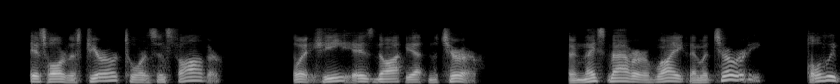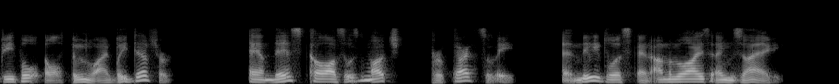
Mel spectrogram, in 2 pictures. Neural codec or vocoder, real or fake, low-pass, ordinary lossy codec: codec, 16 kHz, 0.5 kbps, FreqCodec, larger model; fake; 5.4 kHz; AAC, 48 kbps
